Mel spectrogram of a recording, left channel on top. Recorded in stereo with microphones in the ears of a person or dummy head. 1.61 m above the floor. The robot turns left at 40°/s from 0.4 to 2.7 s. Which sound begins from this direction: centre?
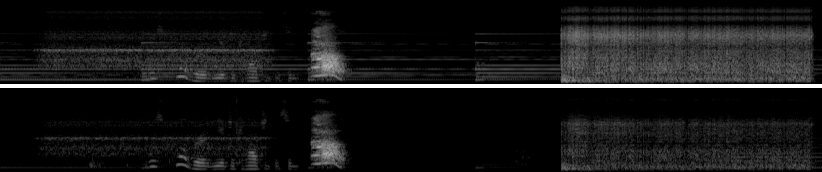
A shout, at 3.1 s.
